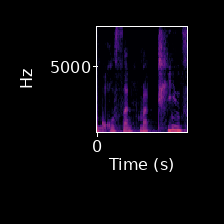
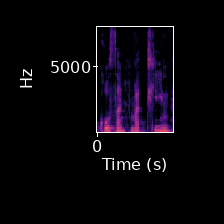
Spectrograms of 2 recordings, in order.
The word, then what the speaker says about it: Groß St. Martin: Sie sagen Groß St. Martin und ich musste mir das mühsam angewöhnen, Groß St. Martin zu sagen, mit der Betonung auf dem I.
